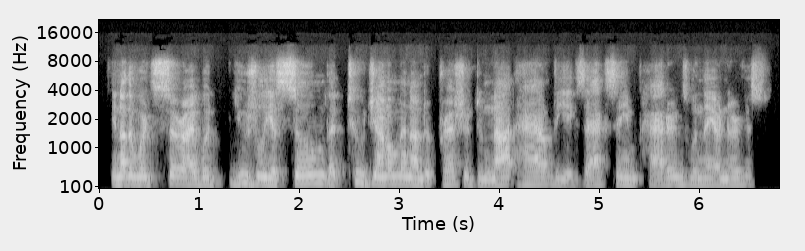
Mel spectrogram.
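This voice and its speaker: A middle-aged man reads fiction aloud, voicing formal questions and answers. His voice sits a little high for a man and his delivery is measured. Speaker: author reading from a novel. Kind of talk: dramatic reading of a question-and-answer hearing. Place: small room at home, video call.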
